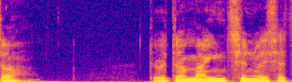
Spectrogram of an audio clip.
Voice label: "maint" Welsh

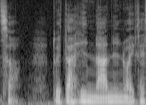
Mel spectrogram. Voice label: "hunan" Welsh

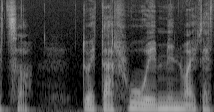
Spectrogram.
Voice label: "rhwym" Welsh

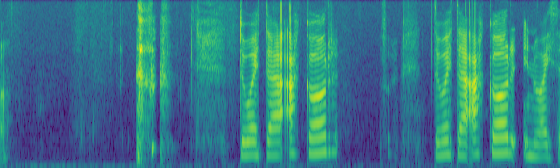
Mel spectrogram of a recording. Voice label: "agor", Welsh

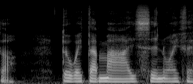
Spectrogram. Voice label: "maes" Welsh

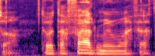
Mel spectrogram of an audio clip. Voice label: "fferm" Welsh

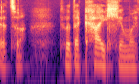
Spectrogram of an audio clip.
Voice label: "caill", Welsh

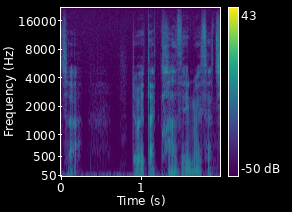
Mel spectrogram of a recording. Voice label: "claddu", Welsh

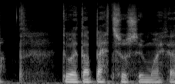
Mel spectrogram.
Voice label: "betws", Welsh

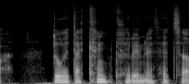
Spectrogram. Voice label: "cancr", Welsh

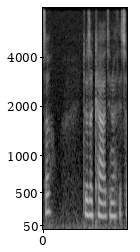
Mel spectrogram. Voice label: "cad", Welsh

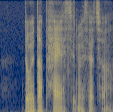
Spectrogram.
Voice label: "peth" Welsh

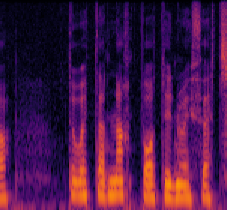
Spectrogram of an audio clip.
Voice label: "nabod", Welsh

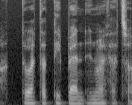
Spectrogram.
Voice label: "diben", Welsh

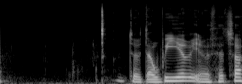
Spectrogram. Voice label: "wir" Welsh

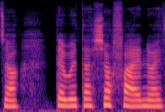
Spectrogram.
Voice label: "lloffa", Welsh

